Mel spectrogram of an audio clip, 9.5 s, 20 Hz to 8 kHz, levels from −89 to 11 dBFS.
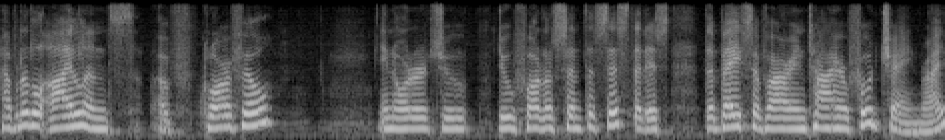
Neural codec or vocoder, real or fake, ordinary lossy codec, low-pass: vocoder, 24 kHz, 100 mel bands, Vocos; fake; Opus, 64 kbps; 7.2 kHz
